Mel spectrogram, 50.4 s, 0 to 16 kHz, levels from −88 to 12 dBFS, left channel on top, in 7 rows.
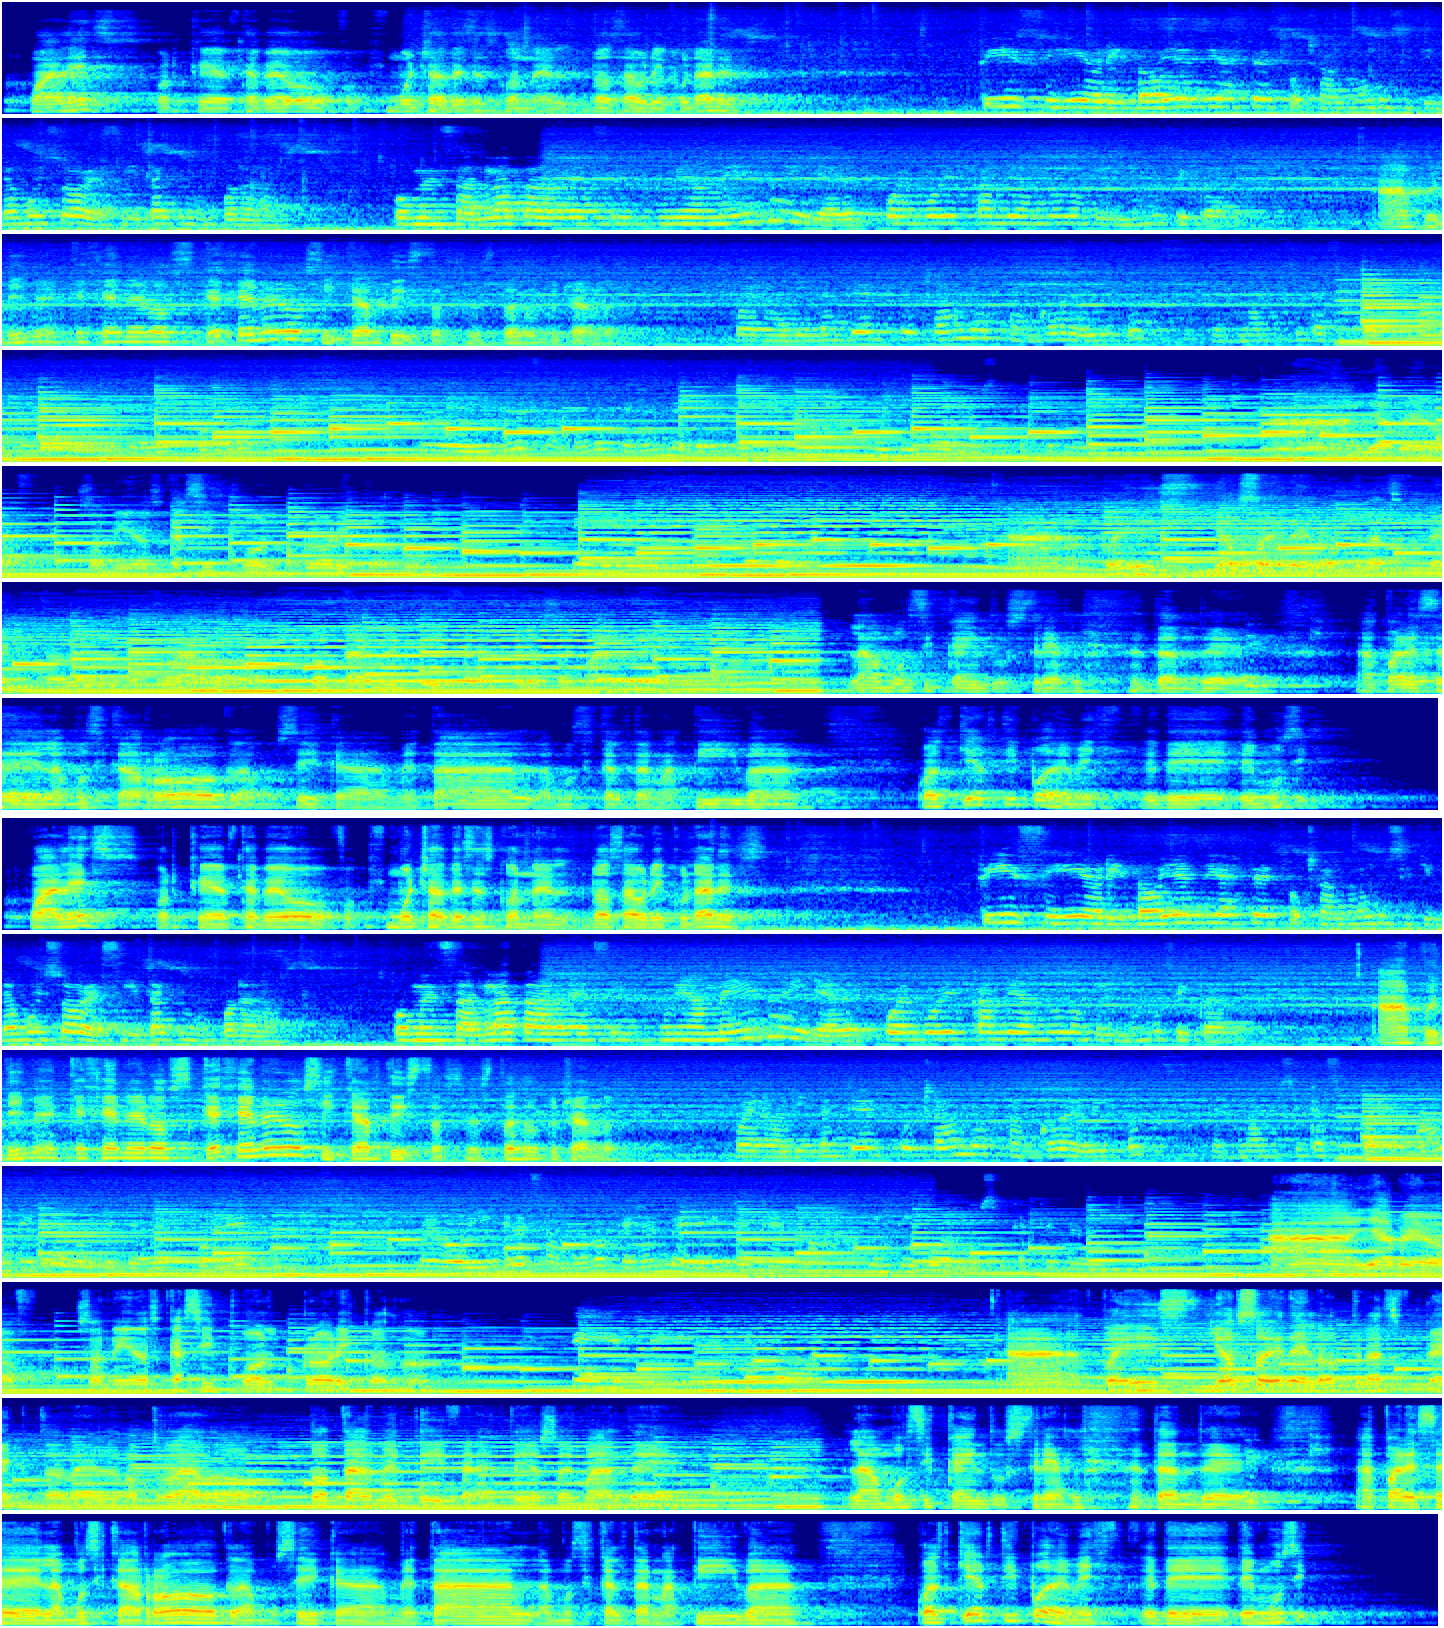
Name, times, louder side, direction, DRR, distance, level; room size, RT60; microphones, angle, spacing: voice 1, 0.1-4.1 14.1-17.5 27.9-28.9 29.2-31.0 33.8-42.3 42.8-49.7, right 5 dB, 90° right, 11 dB, 0.5 m, -24 dB
sound 1, 2.0-9.6, equal, 85° left, 2.1 m, -40 dB
voice 2, 4.9-8.7 9.1-13.4 18.1-20.1 20.4-22.9 23.6-27.1 31.6-32.9 42.2-42.3 43.0-43.1, right 3 dB, 40° right, 8 dB, 0.5 m, -29 dB
sound 2, 9.9-26.3, right 1 dB, 10° right, 0.8 m, -42 dB
sound 3, 21.1-40.1, left 3 dB, 30° left, 0.4 m, -23 dB
20.0 x 13.0 x 2.8 m, 1.5 s
head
